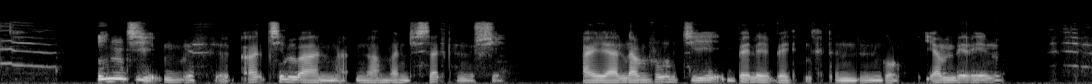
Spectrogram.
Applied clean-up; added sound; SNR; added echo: neural diffusion model UNIVERSE++.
